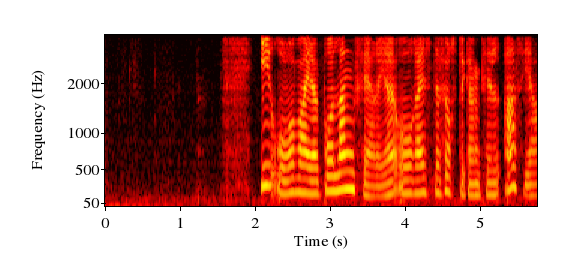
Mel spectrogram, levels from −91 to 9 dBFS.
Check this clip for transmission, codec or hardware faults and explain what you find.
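Nothing turned up here; the speech comes across without any transmission, codec or hardware trouble worth pointing out.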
